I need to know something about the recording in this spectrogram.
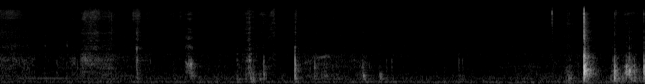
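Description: Folded card stock being opened and handled on a cutting mat: faint scattered paper rustles and light taps, with one sharper tap just before the end.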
